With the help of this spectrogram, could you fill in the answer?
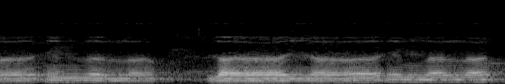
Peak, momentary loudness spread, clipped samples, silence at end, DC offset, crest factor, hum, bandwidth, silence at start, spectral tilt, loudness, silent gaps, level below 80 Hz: -10 dBFS; 11 LU; under 0.1%; 0 s; under 0.1%; 18 dB; none; 7.4 kHz; 0 s; -9 dB/octave; -27 LUFS; none; -66 dBFS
